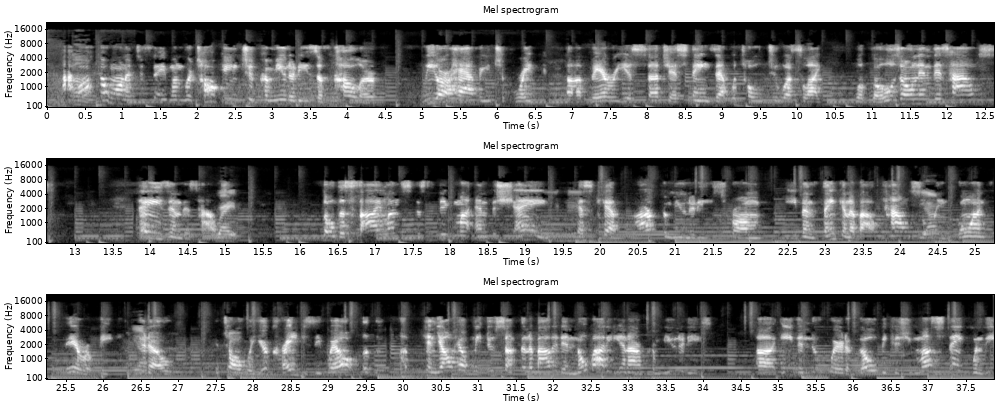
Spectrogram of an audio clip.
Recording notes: Via Zoom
